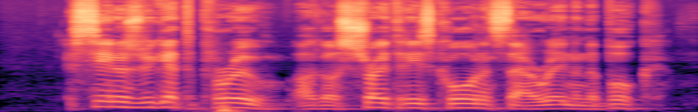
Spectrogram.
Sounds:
human voice
speech

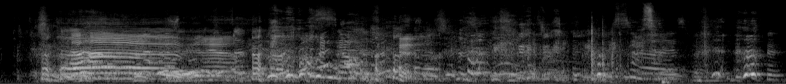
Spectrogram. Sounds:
laughter
human voice

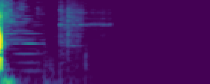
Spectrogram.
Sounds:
glass
shatter

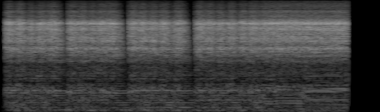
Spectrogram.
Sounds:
plucked string instrument
music
musical instrument
guitar

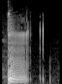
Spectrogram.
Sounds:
fart

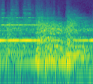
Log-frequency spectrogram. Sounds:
plucked string instrument
guitar
music
musical instrument

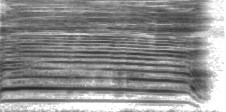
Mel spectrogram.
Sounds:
screaming
human voice

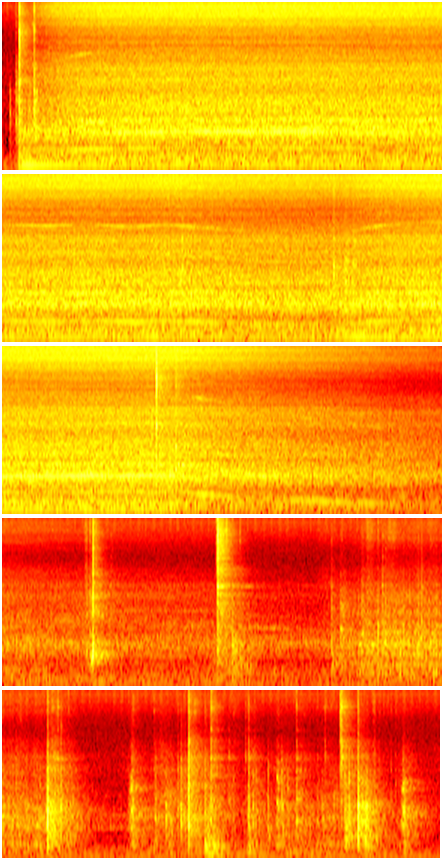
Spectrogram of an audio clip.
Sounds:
domestic sounds

